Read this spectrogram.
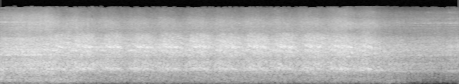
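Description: A high-speed train rushes past close by with a loud roar and rhythmic wheel clatter.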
